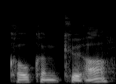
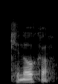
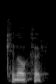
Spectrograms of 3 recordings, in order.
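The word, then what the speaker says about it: Kilconquhar: Located in the east of Fife, this is another name that doesn't sound as it's written. Kolkunkuha, Kolkunka are two of the most common mispronunciation. Challenging to everyone except locals, this is actually pronounced as Kinoka.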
